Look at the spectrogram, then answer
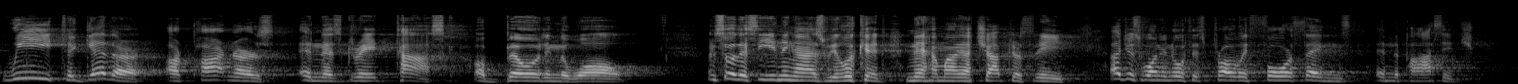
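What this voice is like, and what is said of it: A noticeably unusual accent. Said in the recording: “a very, very funny accent”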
